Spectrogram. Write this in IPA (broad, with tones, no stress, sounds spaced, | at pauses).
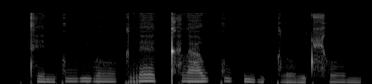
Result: tʰ e˨˩ n k uː˧ ŋ l oː˧ k r ɛː˥˩ t̚ kʰ l a˥˩ w k u˥˩ k̚ ŋ i˨˩ ʔ k l o˨˩ n t͡ɕʰ o˧ m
